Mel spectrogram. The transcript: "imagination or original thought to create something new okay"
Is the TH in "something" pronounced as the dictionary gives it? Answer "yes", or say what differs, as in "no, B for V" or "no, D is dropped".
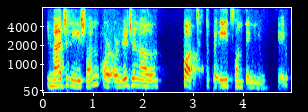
no, T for TH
